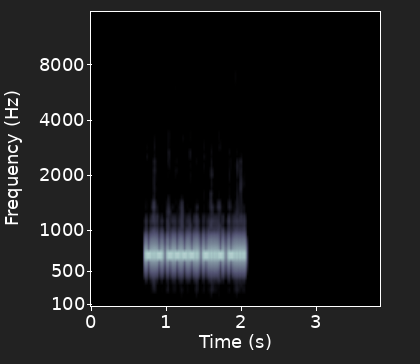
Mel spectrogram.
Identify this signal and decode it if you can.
Morse code, heard as a keyed tone, about 51 wpm, 700 Hz. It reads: K9XB
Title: USA Call Signs - 4 Characters - 50wpm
